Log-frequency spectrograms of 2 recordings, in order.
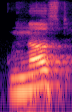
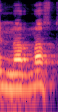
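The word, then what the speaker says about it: Nernst: चलो, अगला टॉपिक है नर्स्ट इक्वेशन। अगला टॉपिक है नर्स्ट इक्वेशन, है ना, इसको कोई नर्नस्ट नहीं पढ़ेगा, ठीक है, नर्स्ट इक्वेशन है, ओके, एन साइलेंट रहता, नर्स्ट इक्वेशन।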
